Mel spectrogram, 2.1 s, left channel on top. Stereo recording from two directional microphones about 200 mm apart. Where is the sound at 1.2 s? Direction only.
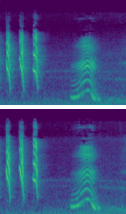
50° right (ahead or behind).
